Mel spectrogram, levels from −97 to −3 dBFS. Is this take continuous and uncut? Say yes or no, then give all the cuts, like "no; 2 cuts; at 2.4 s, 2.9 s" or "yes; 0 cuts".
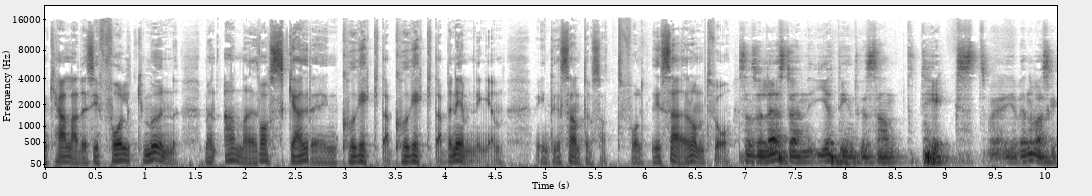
no; 7 cuts; at 2.1 s, 2.6 s, 3.5 s, 5.5 s, 6.1 s, 6.9 s, 7.4 s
